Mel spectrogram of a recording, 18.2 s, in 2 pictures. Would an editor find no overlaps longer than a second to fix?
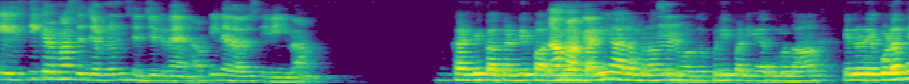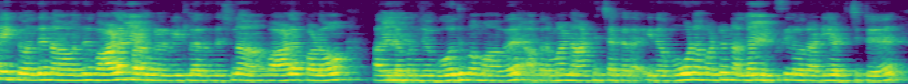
Yes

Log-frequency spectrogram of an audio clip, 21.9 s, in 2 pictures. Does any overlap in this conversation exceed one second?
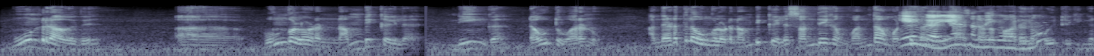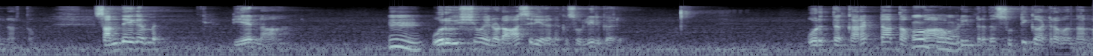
Yes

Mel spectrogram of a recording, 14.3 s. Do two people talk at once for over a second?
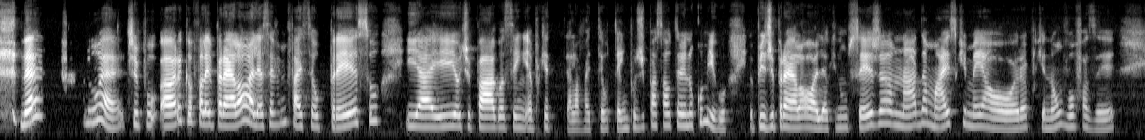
No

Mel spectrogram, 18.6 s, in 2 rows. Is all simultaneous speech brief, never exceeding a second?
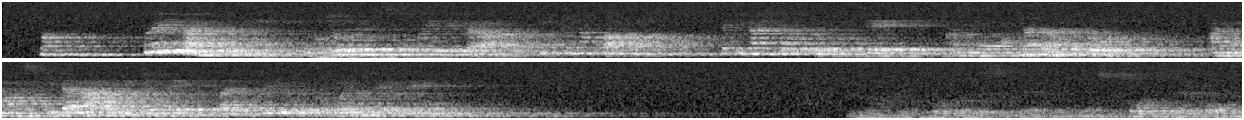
Yes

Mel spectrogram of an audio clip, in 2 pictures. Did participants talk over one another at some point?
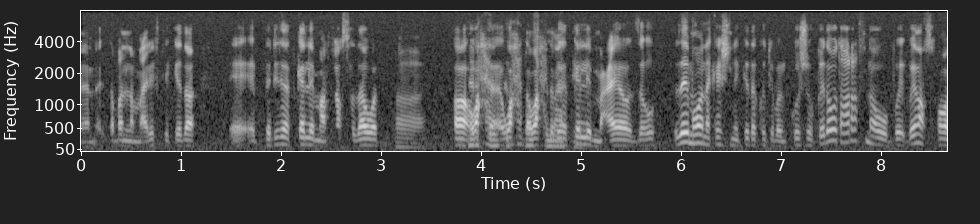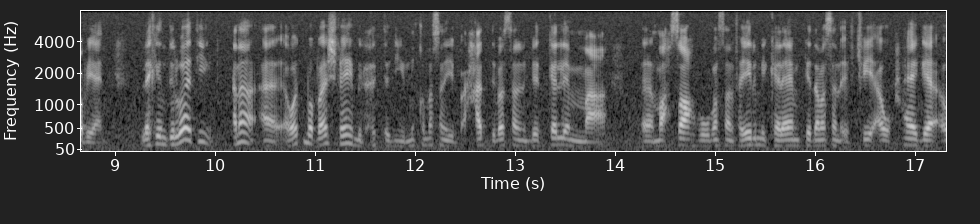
Yes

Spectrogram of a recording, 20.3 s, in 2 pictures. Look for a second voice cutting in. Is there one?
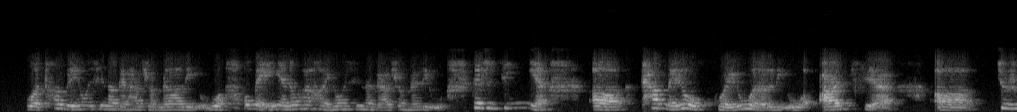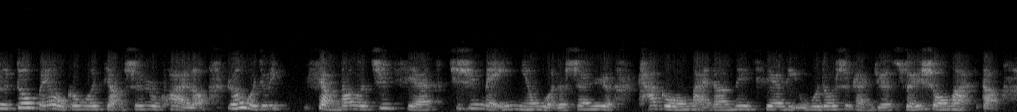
No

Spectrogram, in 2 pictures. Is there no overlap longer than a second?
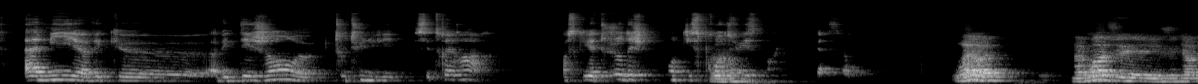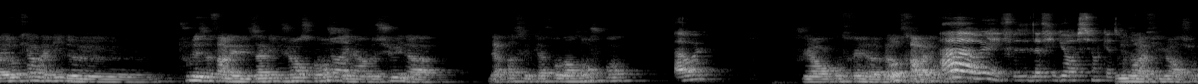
Yes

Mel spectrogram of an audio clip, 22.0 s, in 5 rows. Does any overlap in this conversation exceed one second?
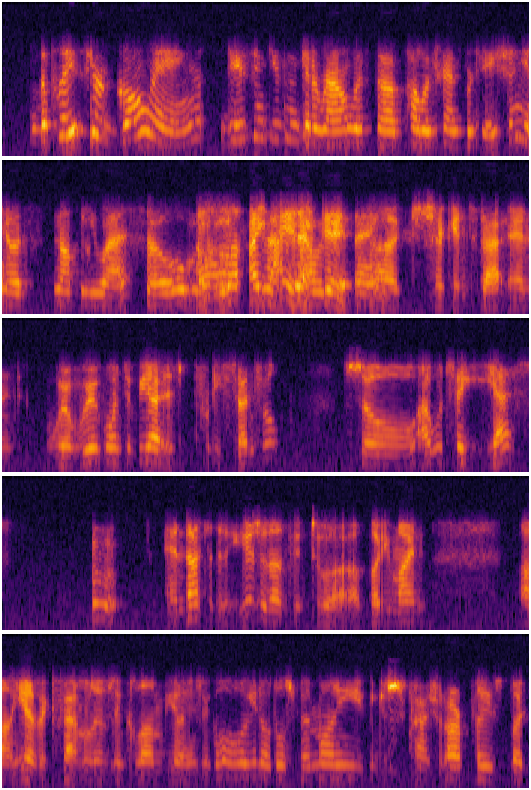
Yes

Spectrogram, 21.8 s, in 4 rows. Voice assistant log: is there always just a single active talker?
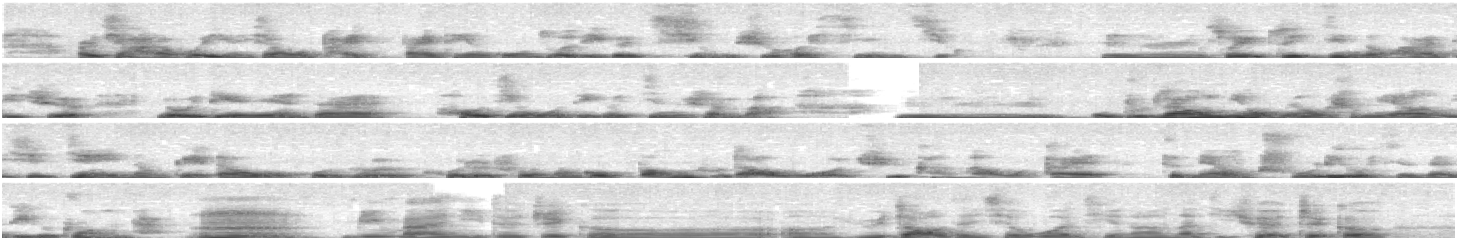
Yes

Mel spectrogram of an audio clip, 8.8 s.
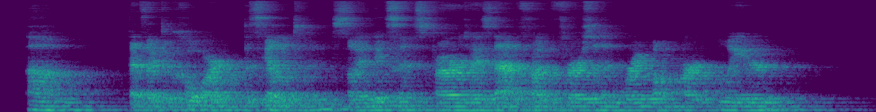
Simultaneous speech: No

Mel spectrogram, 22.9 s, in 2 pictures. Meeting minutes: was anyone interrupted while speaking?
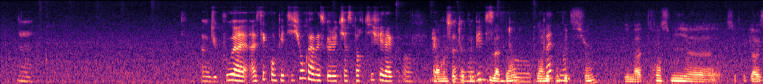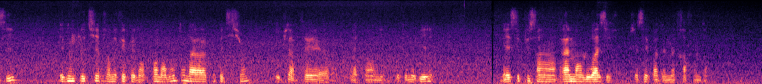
Yes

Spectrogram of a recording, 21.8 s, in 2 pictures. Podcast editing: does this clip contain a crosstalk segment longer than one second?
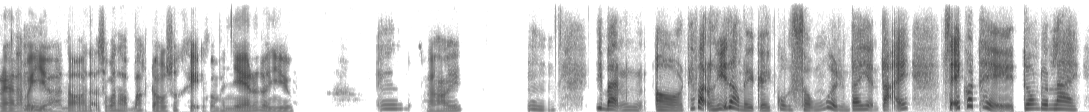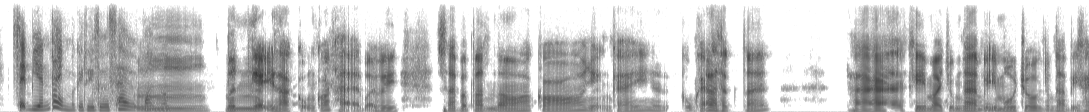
No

